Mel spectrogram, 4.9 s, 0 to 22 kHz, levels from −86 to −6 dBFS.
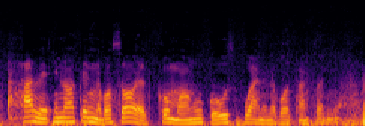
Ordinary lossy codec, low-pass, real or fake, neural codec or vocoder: none; 19.8 kHz; fake; codec, 44.1 kHz, 7.8 kbps, Pupu-Codec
